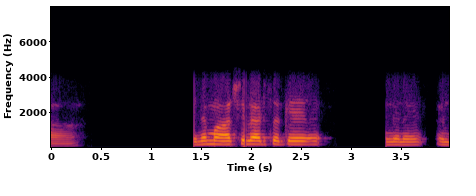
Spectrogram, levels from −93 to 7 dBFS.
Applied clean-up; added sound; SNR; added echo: none; none; none; none.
